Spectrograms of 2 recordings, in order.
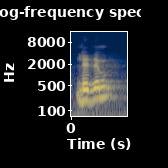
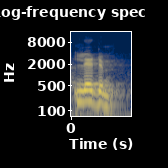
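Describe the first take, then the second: First: The word 'them' is reduced to 'em'. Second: The word 'them' is reduced to 'em'.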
